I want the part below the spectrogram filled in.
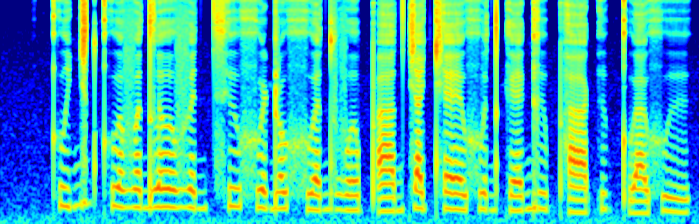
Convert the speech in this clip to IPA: kʷʰ i ɟ ɐ d kʷʰ ɐ v ɐ d l ɤ v ɛ d t͡sʰ ɨ xʷ ɛ ɖ ɔ xʷ ɐ d v ɤ pʼ a d c a cʰ ɛ xʷ ɐ d k ɛ ɡ ɨ pʰ a k ɨ kʷʼ a xʷ ɨ

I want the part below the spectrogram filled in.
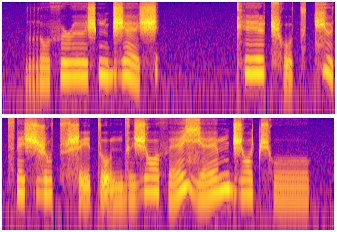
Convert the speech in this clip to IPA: r o˩ θ ɹ ɘː˧ ʃ n d͡ʒ ɛ˥˩ ʃ | kʰ eː˥ ʈ͡ʂʰ o̰˩ t͡s t͡ɕ ø˥˩ t͡s ɾ ɛ˧ ʃ ʐ o˧ t͡s ʂ ḛ˧ t o̰˥˩ n d ɘ˩ ʒ ɔ˧ θ ɛː˩˥ ʑ ɛː˩˥ m d͡ʒ ɔ˧ t͡ʃʰ oː˩

